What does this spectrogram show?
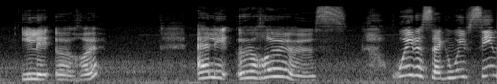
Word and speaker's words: heureuse: And the pronunciation is quite different, so make sure to listen. Il est heureux. Elle est heureuse.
